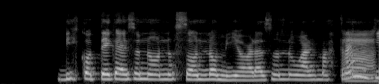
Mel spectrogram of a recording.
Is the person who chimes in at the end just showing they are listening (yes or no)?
yes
